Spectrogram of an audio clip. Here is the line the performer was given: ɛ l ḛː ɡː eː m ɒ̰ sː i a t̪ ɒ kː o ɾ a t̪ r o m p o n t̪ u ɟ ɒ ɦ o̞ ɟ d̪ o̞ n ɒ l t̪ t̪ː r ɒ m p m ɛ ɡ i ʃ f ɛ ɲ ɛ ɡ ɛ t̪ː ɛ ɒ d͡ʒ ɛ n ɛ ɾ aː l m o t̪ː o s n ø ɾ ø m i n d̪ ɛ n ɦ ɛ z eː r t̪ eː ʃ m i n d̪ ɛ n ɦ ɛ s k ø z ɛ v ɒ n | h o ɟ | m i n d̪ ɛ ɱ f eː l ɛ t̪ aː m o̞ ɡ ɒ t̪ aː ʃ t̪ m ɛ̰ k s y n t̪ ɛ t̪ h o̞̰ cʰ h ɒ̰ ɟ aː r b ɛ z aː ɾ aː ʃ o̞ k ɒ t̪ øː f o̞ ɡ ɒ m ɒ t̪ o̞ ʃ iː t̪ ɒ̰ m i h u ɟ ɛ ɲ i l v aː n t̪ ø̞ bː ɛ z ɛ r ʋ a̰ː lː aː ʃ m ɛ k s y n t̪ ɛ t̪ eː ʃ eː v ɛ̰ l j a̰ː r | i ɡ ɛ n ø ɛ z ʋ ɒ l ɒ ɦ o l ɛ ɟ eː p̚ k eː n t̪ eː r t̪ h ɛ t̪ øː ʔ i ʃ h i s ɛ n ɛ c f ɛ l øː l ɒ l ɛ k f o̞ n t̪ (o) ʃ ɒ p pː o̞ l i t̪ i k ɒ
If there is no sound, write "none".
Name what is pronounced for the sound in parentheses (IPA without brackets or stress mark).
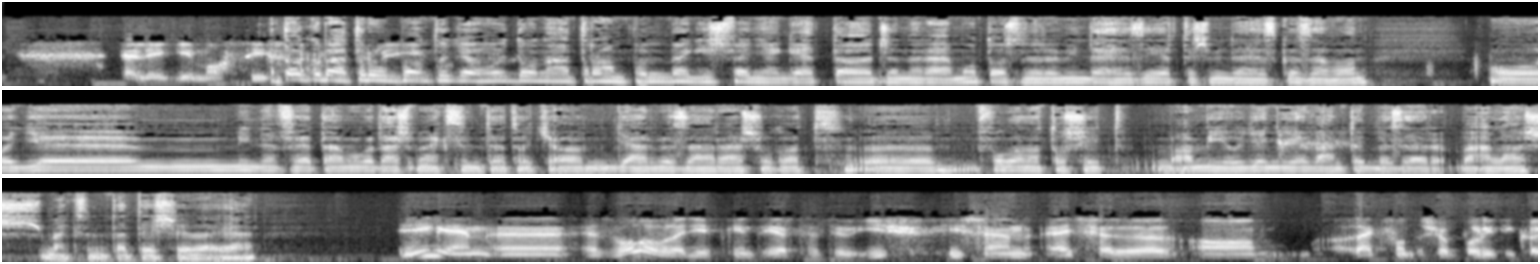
o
